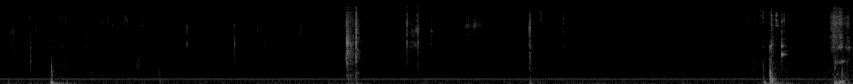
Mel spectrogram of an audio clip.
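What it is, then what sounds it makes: Pine wood block being rubbed. A gloved hand rubs and brushes over the carved top surface of a solid pine wood block, making soft, dry, bright scratching and swishing sounds. Quiet stretches of faint rubbing are broken by short, louder brushing bursts, over a steady low hum.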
